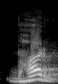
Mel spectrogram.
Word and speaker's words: धर्म: तो इस रेफ का उच्चारण जो है ना इस ध के बाद आधा होगा, र। ठीक, तो क्या होगा, देखिए यहाँ पे ध म रेफ है, तो क्या होगा, धर्म।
